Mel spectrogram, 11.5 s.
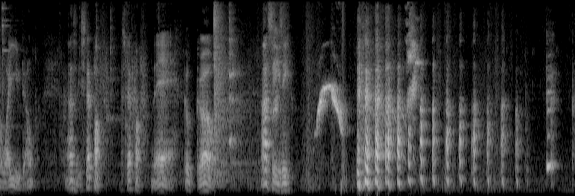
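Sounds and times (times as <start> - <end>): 
speech: 0.2 - 5.9, 6.8 - 8.6
pet bird whistling: 6.3 - 7.0
pet bird chuckling pulses: 8.0 - 8.7.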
